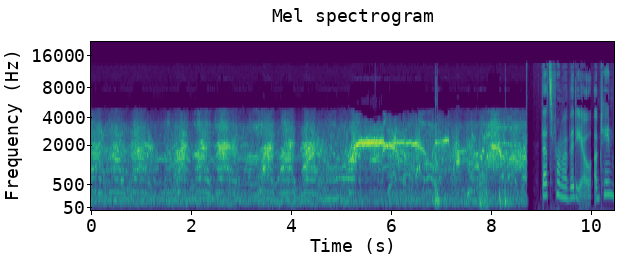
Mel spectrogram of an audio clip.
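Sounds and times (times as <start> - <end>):
frantic shouting: 0.0 - 8.8
large crowd of marching students chanting: 0.0 - 8.8
speech: 9.1 - 10.4.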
